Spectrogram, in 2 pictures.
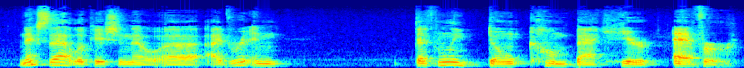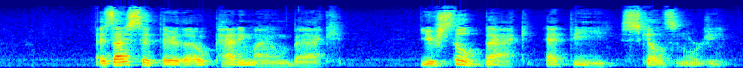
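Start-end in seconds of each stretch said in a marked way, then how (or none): none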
